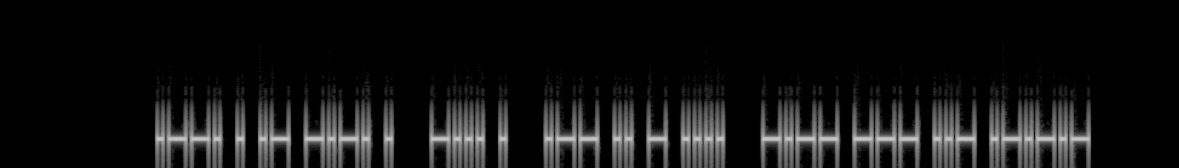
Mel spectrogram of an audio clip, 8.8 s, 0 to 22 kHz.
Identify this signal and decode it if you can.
Morse code, heard as a keyed tone, about 28 wpm, 700 Hz. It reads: PEACE BE WITH YOU.
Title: Sentences from Top 1500 Words 28wpm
